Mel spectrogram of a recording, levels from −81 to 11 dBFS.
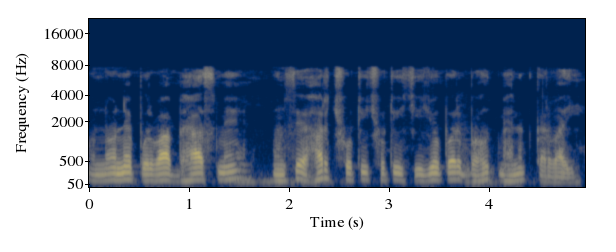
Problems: none marked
